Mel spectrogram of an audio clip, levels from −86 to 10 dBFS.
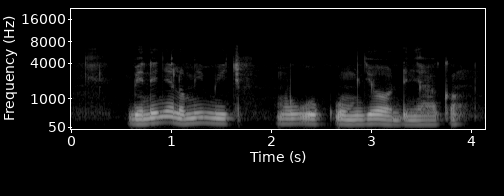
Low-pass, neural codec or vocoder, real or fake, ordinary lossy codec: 7.2 kHz; none; real; none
